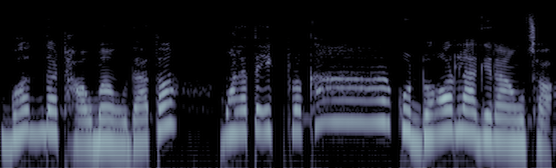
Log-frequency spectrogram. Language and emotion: Nepali, fearful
